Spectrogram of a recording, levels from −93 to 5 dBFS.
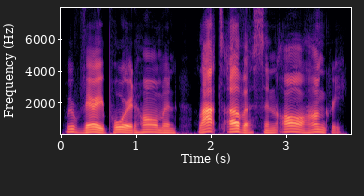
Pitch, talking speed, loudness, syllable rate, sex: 140 Hz, 185 wpm, -20 LUFS, 4.4 syllables/s, female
